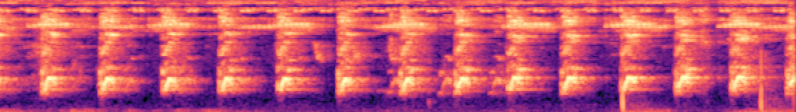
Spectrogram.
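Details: Repeated lure call of a white-breasted waterhen: a clean series of strong, harsh notes pulsing about twice per second with regular rhythm, with two sharp clicks near the end.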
